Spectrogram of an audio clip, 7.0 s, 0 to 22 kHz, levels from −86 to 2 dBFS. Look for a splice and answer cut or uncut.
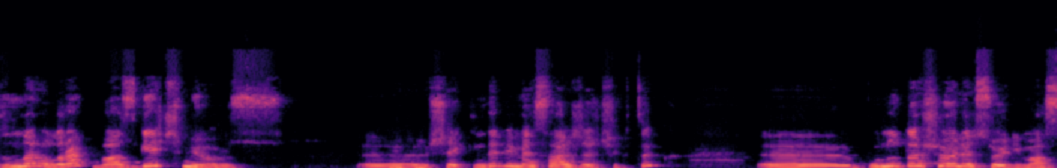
uncut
